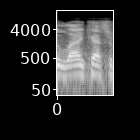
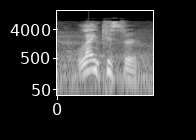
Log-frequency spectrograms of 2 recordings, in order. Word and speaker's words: Lancaster: and I just moved to Lancaster, Pennsylvania. Wait, hold on, sorry. Lancaster. So I have to say it right, otherwise I get a lot of stuff back.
